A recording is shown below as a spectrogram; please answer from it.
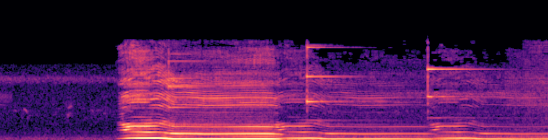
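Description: A long howl-like call starting about a second in, held on one steady note after a short drop at its start, then heard three more times about a second apart, each fainter, like an echo. A low steady hum runs under it.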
